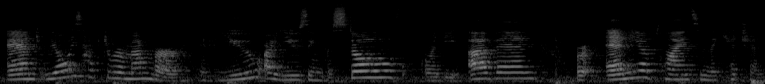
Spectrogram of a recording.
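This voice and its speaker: A woman talking like a kids show host, leading children through a cooking lesson in simple, sing-song, teacher-like phrases. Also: a little high. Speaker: presenter of a children's cooking video. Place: home kitchen. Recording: echoey kitchen, loud background noise, pan clatter.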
